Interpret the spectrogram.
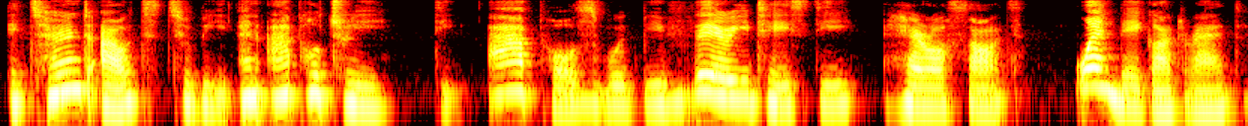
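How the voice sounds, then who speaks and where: A woman reading a children's picture book aloud as a storyteller, in a measured, expressive way. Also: lowish voice, creaky. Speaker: storybook reader.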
